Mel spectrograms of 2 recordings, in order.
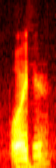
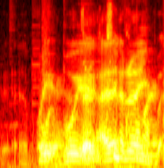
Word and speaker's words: Bouye: Boyer? Bouye. I know we know what you're talking about. The pronunciation is everything.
